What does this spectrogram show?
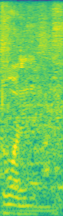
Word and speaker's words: dun: to be such like dun used to be pronounced dwen dun which is dun wen, but it was spelling dun, so it's easy to mispronounce, and sometimes I do myself.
